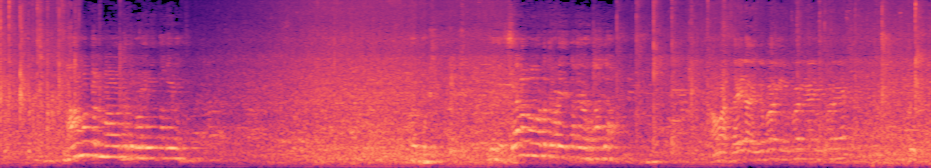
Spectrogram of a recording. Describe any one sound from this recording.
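A man speaks loudly and with animation in an echoing hall.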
